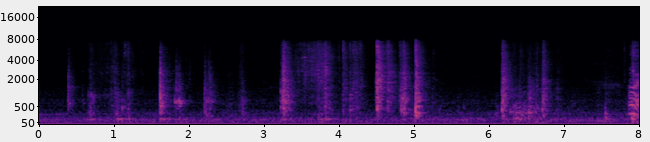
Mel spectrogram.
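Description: Trading cards and packaging being handled on a glass counter: scattered clicks, taps and short rustles, with a cluster of sharp clicks about halfway through.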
